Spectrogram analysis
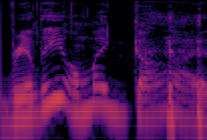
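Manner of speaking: high mock girlish gushing; smitten fangirl.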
